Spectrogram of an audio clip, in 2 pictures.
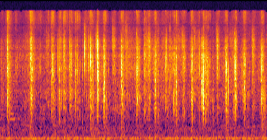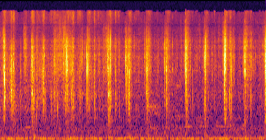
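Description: Fingertips and nails on both hands scratch and rub the woven cotton fabric of worn camouflage cargo pants at the hip and pocket area. The result is a steady run of short, dry, bright scratching strokes over a constant low hum, with quick, raspy bursts that stop almost instantly.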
